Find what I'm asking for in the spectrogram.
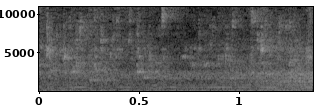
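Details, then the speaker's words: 2010 Mercedes E63 with 81k km, engine removed, fuel poured into cylinder five during a leak test: quiet steady trickle running straight down; faulty piston letting fuel into the crankcase. "You can hear that's slinging direct down. Something is wrong with the piston here. Not necessarily the piston rings, but definitely there is a problem with the piston."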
